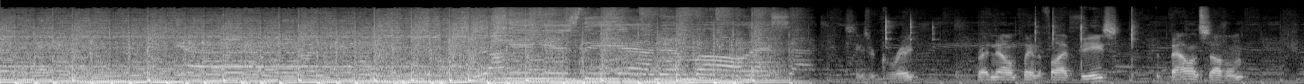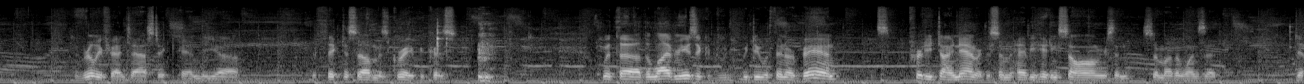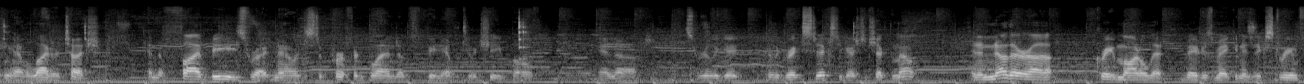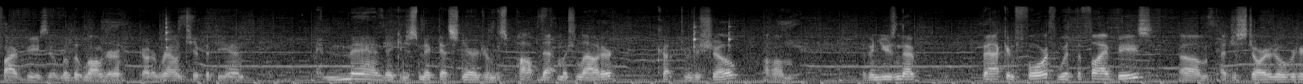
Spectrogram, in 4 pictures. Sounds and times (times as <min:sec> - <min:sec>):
Music: 0:00.0 - 0:52.1
Speech: 0:08.4 - 0:12.5, 0:13.8 - 0:15.5, 0:16.2 - 0:17.6, 0:19.0 - 0:25.3, 0:26.0 - 0:41.6, 0:42.3 - 0:47.2, 0:47.8 - 0:48.3, 0:48.9 - 0:52.1.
